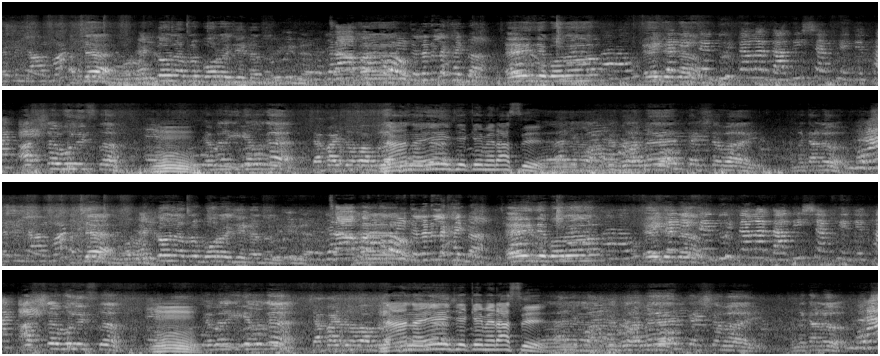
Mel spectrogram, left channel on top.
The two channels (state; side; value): normal; both; correlation 0.44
